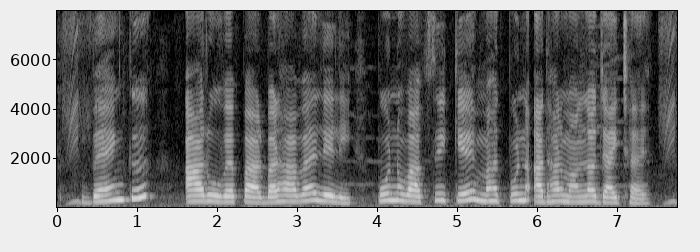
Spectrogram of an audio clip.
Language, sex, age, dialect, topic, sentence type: Maithili, female, 18-24, Angika, banking, statement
